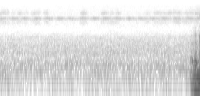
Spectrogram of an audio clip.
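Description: Faint strokes of a marker writing on a whiteboard, over a steady high-pitched whine in the room.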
